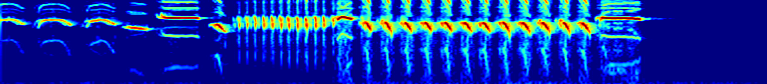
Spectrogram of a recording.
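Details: Eurasian wren at its nest: a few thin, high whistled notes, then a loud, rapid, very high trill of about a dozen sharp notes, with no other sounds.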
